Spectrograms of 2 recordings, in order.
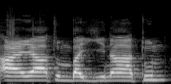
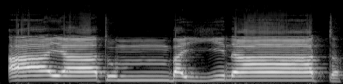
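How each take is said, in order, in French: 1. Le dernier mot se termine par une terminaison '-un' complète. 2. Le dernier mot s'arrête net, sans voyelle finale. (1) "On ne dit pas" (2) "on dit"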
